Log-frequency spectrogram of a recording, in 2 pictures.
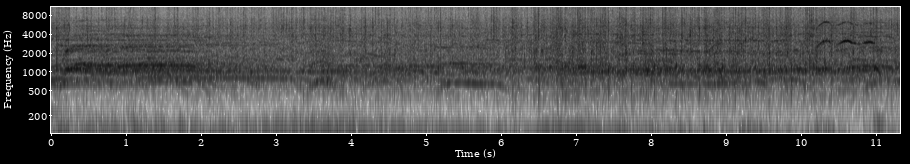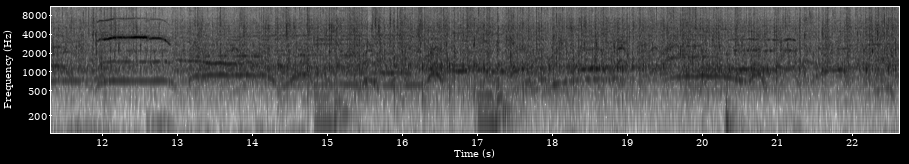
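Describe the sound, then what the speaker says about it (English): A comedy-show crowd erupts in loud, sustained applause, cheers and whoops for a woman brought on stage, a dense roar of clapping and shouting that carries the whole stretch with a voice breaking through now and then. "give her the loudest round of applause in the fucking world"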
